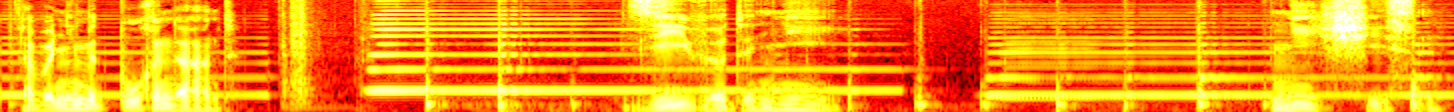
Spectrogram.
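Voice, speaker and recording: An actor playing a dark-blond soldier who remembers his family in terse, repeated fragments, in an intimate radio drama monologue. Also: low-pitched, creaky, exaggerated voice. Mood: reflective, plain.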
